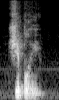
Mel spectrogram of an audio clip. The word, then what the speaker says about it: Ghibli: Yes, it's not the correct pronunciation of the Italian word. Just consider it the Italian word, like, inspiration for Miyazaki, and that he decided, I don't know, to continue running with his mispronunciation for the last 30, 40, 50 years of his life. It's Ghibli.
